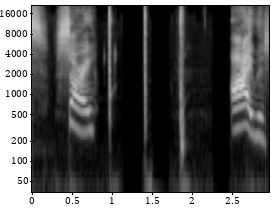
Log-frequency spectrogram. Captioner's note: smacking lips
